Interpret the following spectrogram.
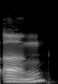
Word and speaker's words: Ng: you well my I I pronounce my name is Nigel UNG is it people say NG which is it's just fine but it's not an acronym Oh I thought it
